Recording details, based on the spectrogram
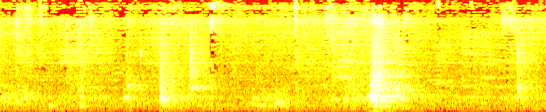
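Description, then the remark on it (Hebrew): A door bumps and clatters a few times, with one heavier thud partway through, over faint background murmur. “נו, דלת, נכון?”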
